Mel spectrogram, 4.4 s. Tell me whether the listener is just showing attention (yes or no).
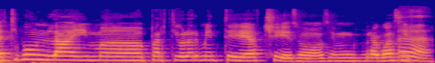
yes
